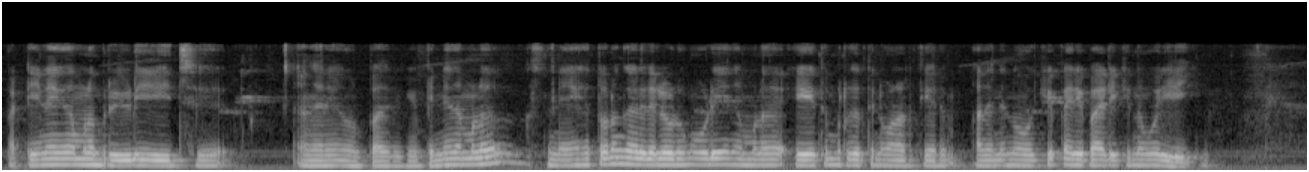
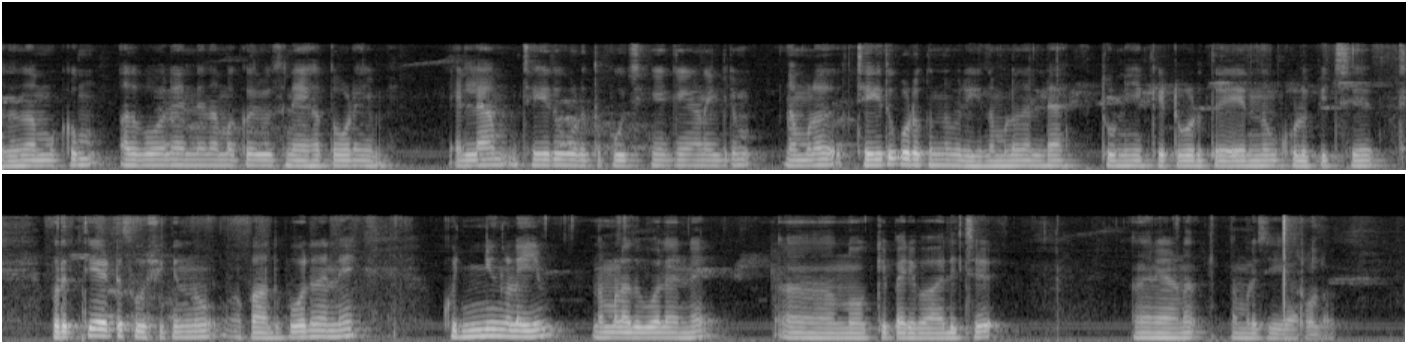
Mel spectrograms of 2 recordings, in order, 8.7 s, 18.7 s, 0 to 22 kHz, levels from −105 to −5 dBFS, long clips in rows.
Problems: low volume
